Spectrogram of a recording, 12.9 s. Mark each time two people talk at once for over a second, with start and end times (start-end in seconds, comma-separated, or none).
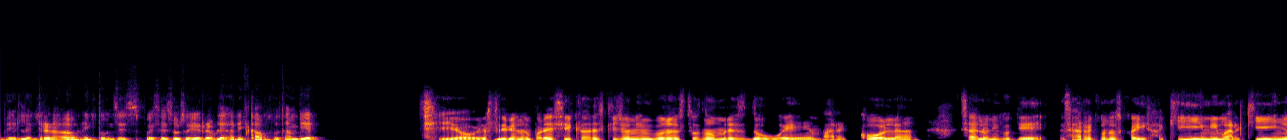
none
